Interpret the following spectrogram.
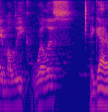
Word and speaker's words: Malik Willis: I always say his name wrong. I'm going to say Malik Willis.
